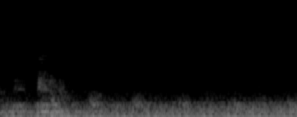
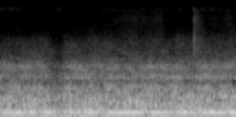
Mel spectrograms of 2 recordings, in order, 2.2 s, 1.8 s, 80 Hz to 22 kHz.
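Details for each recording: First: LG washer in diagnosis mode after replacing the failed drain pump motor (4681EA2001T): low, even hum with a steady drum turn, then fast spin, and no more grinding. Normal pump and spin operation. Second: LG washer in diagnostic spin mode at slow speed, about 45 rpm: drum turns with steady low drone under a rough gritty grinding not from the drum; failed drain water pump motor, replaced with pump 4681EA2001T.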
